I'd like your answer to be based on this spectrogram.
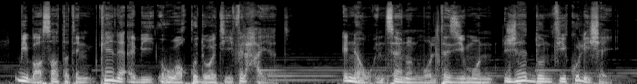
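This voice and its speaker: Over music in the background, a man with a fairly low pitch makes very wide pitch swings. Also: fairly slow pace. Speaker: voice-over artist. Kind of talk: documentary narration.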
